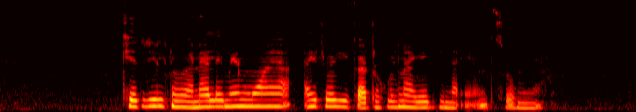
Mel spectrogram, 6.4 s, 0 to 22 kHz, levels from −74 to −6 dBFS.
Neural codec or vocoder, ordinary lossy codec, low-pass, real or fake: none; none; none; real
